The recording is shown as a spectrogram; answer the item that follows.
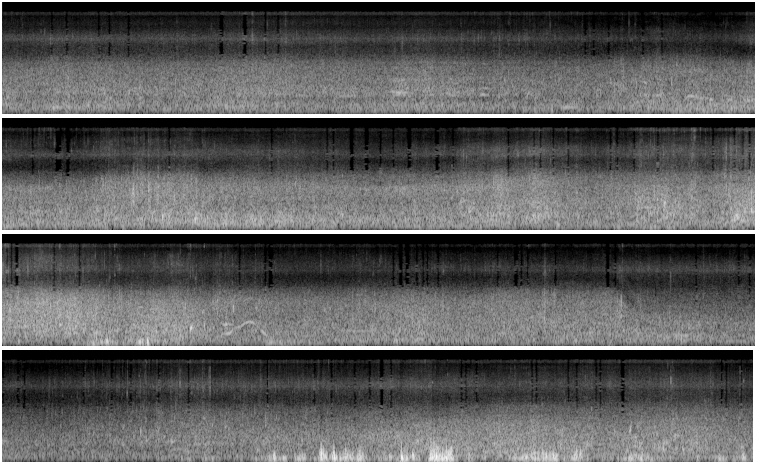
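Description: Small waves washing and lapping in shallow seawater, swelling and easing. Near the end, wind buffets the microphone in a few loud low rumbles.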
